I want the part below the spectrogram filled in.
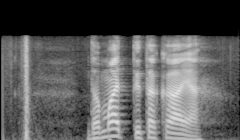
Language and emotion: Russian, angry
